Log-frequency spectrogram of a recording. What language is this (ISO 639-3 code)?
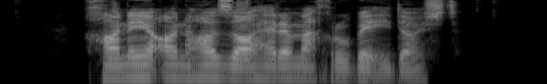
fas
